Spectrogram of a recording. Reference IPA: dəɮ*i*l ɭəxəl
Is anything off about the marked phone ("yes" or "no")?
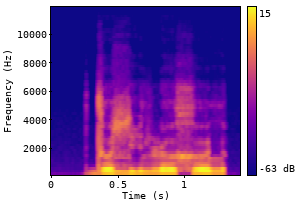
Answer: no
